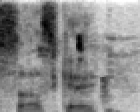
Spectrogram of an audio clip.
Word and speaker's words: Sasuke: Yeah, that's how you pronounce it, Sasuke.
